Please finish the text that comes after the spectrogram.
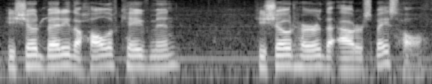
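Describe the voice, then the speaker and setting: A man's voice: mid-range voice, steady tone, moderate pace, a little hiss or hum. A middle-aged American man reading a children's storybook aloud as a guest reader. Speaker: guest reader, police officer.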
